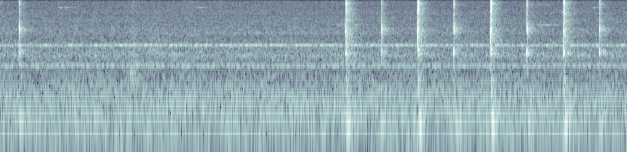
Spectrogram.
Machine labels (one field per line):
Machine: valve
